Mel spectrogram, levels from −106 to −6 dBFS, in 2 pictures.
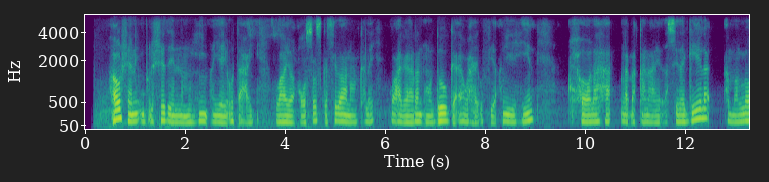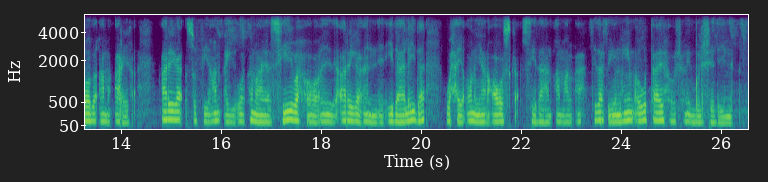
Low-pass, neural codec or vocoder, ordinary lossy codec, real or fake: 5.4 kHz; codec, 16 kHz in and 24 kHz out, 2.2 kbps, FireRedTTS-2 codec; Opus, 24 kbps; fake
